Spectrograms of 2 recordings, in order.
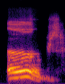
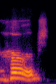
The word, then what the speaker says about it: herbs: A lot of the herbs or herbs, both are correct ways to pronounce that.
